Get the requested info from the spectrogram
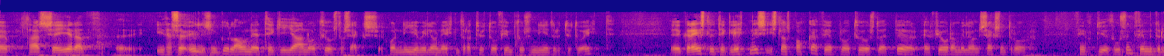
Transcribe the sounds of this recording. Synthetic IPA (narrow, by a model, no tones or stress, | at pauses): θaðseːjɪɾað | iθɛsːaʔœɥlisiŋkʏlaːwnɪt̪ʰɛːcɪjaːnuat̪ʰvʏːɣʏst̪ɔsɛ̰ksʏkʰvɔnniːjʏmiljownɪejt̪hʏnɾat̪ʰʏht̪ʏɔfɪmθuːsʏnt̪niːhʏnd̪ɾðt̪ʰʏ̥ht̪ɪɔejht̪ | kɾeːjst̪lʏt̪ɪklɪht̪nɪsḭst̪lanspawŋ̥kafɛːpɾɔt̪ʰvʏːɣʏst̪ɔɛt̪ːʏɛɾ̥fjoːwɾamiljownsɛkshʏnt̪ɾɔ | fɪm̥t̪ɪjʏθuːsʏnt̪fɪmhʏnd̪ɾʏ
